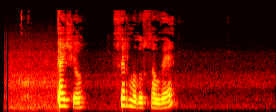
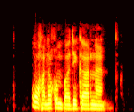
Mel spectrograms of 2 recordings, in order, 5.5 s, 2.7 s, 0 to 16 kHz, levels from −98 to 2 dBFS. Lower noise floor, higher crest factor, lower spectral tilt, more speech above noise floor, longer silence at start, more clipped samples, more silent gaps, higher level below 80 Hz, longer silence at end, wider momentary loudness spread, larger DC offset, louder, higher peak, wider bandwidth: first, -65 dBFS vs -61 dBFS; first, 26 dB vs 16 dB; second, -5 dB/octave vs -8.5 dB/octave; second, 42 dB vs 49 dB; second, 0.2 s vs 0.65 s; neither; neither; second, -68 dBFS vs -50 dBFS; first, 2.05 s vs 0.6 s; first, 25 LU vs 6 LU; neither; second, -23 LUFS vs -14 LUFS; about the same, 0 dBFS vs 0 dBFS; first, 11.5 kHz vs 6.6 kHz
